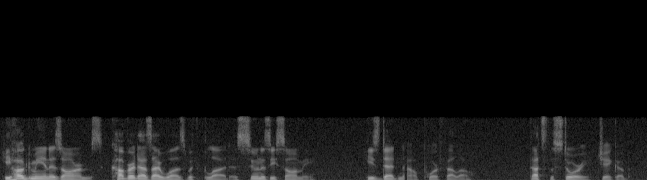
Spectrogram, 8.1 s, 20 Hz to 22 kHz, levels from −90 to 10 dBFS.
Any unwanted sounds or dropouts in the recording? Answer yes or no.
yes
